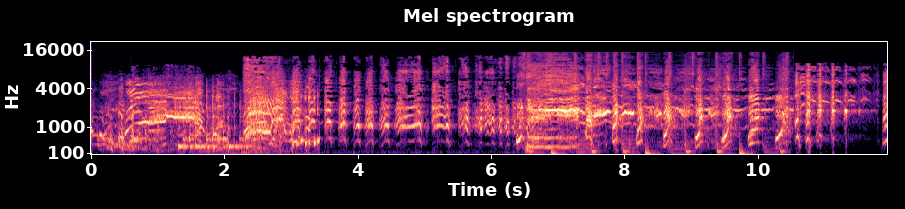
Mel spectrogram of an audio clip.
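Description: Music mixed with laughing.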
